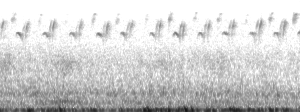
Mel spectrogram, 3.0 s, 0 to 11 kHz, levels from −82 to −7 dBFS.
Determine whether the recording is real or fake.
real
